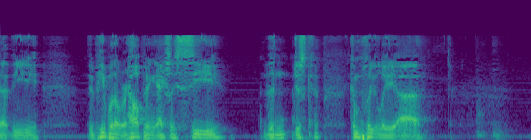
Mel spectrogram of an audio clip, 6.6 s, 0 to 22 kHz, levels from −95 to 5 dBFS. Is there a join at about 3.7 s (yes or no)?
yes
